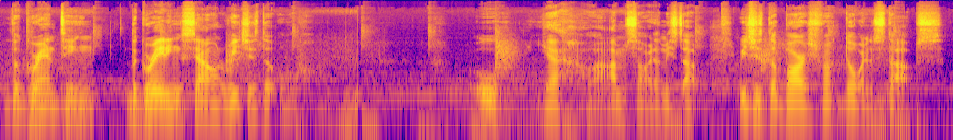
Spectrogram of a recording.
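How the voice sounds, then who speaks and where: A man's voice: on the low side, takes it slowly. A man narrating a visual novel as a let's player, informal, sometimes stumbling over the text and restarting. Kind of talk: story narration with casual asides. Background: game soundtrack music.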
